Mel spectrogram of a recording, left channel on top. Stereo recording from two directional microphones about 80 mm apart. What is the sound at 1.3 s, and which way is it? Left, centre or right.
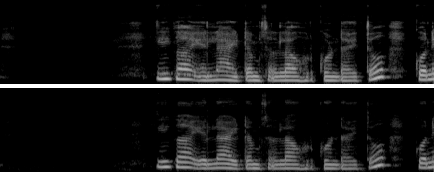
A woman's voice, left.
